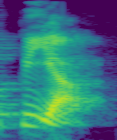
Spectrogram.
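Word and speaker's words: بیا: आमदन, बे प्रीफिक्स है, इसका प्रेजेंट आ है, ब्रैकेट में जो ये है ये कॉन्सोनेंट है, तो बिया, जैसे हम बे आ नहीं कहेंगे, ये एक्सेप्शन है।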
